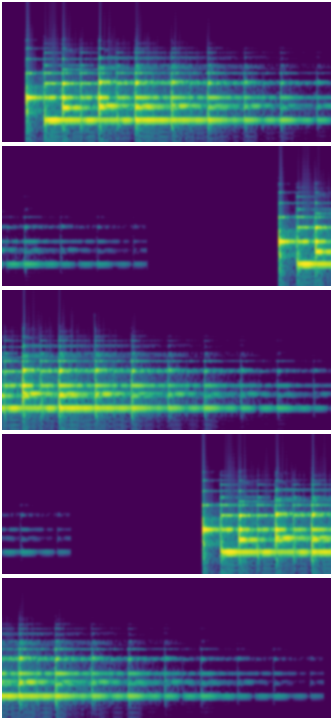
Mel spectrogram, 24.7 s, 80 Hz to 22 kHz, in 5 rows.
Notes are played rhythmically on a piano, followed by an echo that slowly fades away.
0:00.2 0:06.7, 0:09.1 0:15.4, 0:17.8 0:23.9

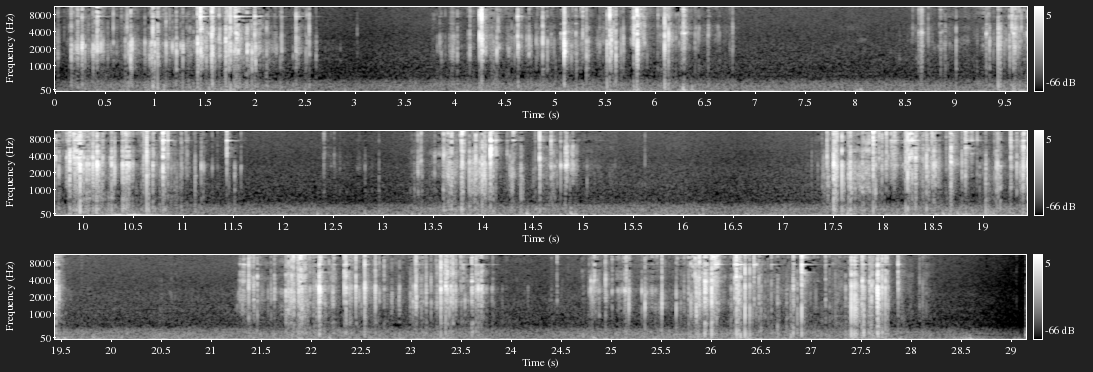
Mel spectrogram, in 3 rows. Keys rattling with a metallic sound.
0:00.0 0:02.7, 0:03.8 0:06.9, 0:08.5 0:11.6, 0:13.2 0:15.0, 0:17.2 0:19.6, 0:21.2 0:23.9, 0:24.8 0:28.4

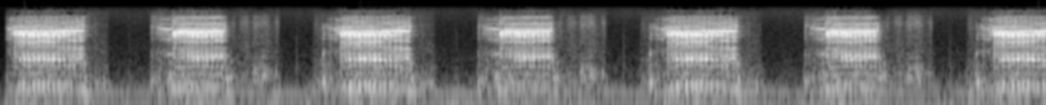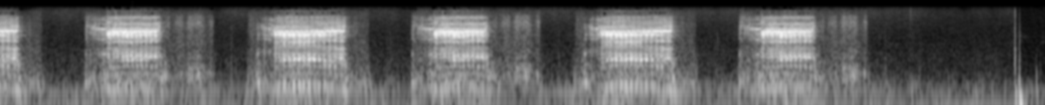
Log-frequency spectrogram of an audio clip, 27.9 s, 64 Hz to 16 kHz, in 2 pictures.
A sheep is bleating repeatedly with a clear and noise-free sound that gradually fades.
0:00.1 0:12.6, 0:13.2 0:14.8, 0:15.4 0:17.1, 0:19.8 0:21.3, 0:22.1 0:23.4, 0:24.3 0:25.9

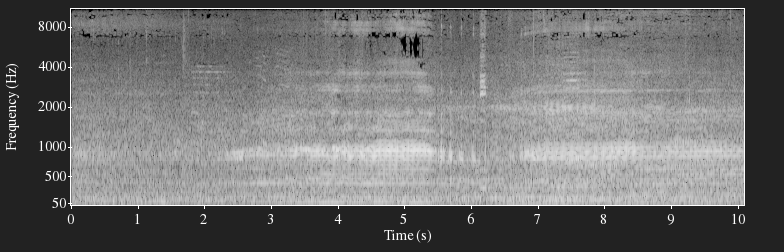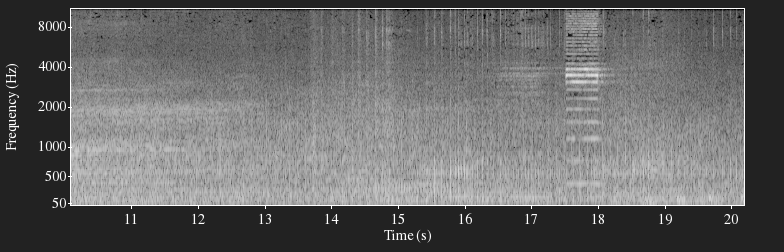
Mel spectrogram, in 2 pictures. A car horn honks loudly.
0:06.1 0:06.3, 0:17.5 0:18.0

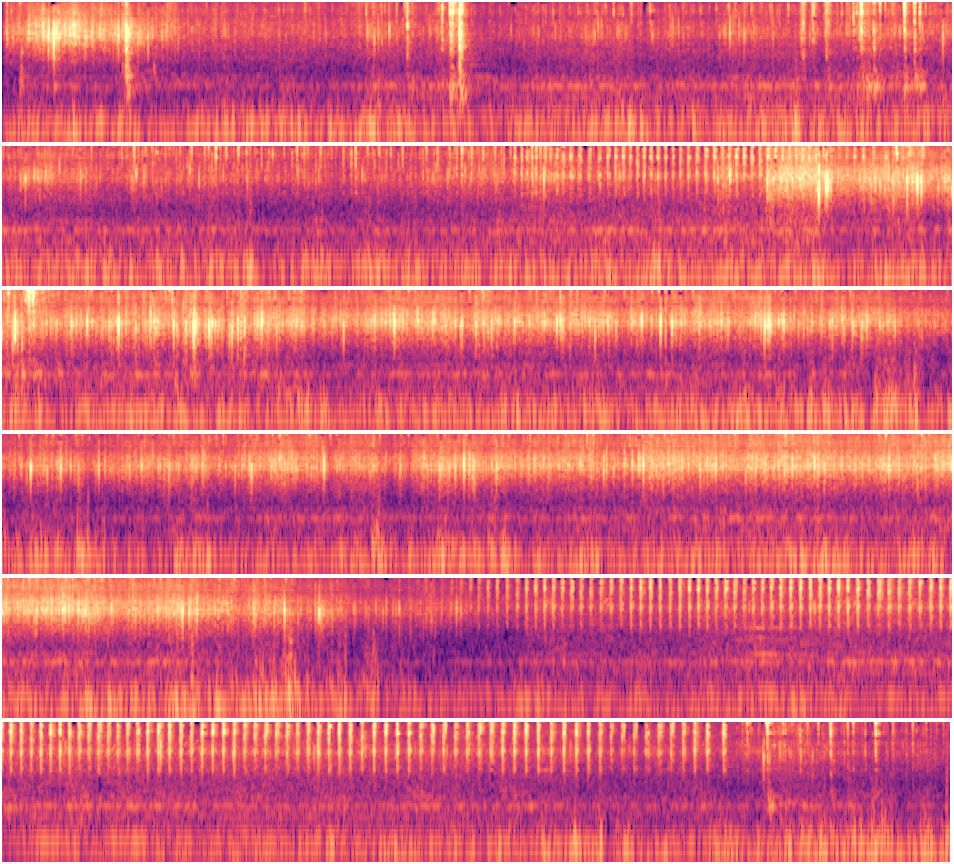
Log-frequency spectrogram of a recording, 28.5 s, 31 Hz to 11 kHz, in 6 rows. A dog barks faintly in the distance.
0:22.6 0:23.1

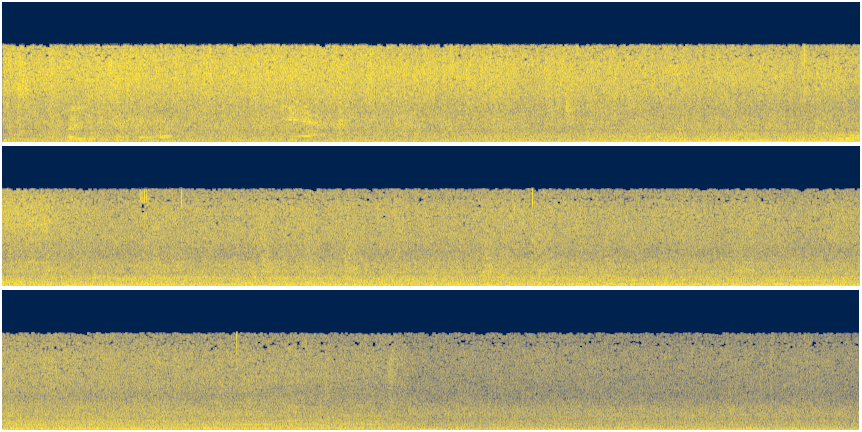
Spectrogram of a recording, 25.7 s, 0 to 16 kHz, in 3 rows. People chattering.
0:00.1 0:02.3

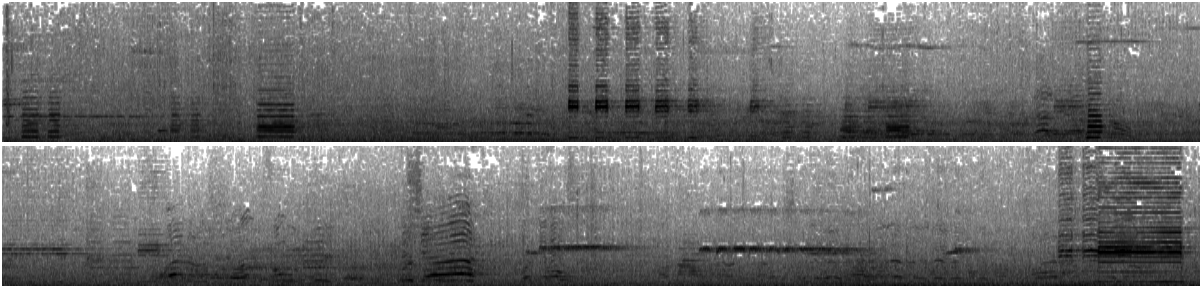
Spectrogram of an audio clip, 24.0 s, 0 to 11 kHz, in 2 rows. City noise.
0:00.7 0:01.6

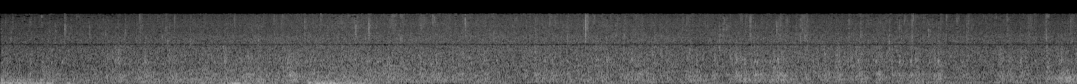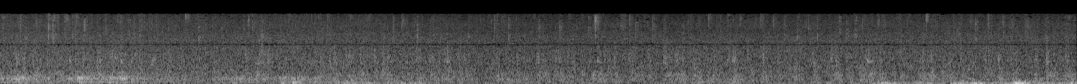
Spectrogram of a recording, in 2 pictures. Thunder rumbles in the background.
0:10.5 0:16.8

